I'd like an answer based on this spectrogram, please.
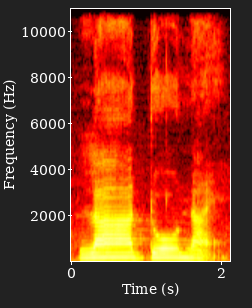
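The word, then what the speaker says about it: לַיהוָה: Di sini Yudhe Vavhe itu dibaca dengan Adonai, tetapi ada awalan La. Maka saya membacanya dengan Ladonai.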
